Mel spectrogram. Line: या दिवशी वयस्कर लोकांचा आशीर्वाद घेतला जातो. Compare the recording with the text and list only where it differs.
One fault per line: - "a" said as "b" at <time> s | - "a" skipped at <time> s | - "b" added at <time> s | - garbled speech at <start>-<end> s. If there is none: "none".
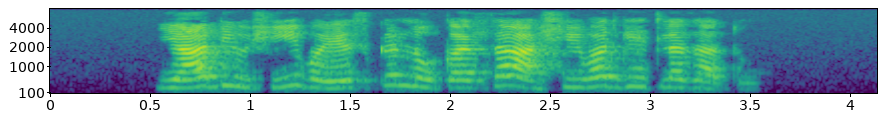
none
